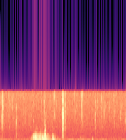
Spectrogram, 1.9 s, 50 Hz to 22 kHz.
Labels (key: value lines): label: biophony, low growl
recorder: SoundTrap 300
